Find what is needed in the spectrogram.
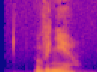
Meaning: out of, outside
- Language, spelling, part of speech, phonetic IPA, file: Russian, вне, preposition, [vnʲe], Ru-вне.ogg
